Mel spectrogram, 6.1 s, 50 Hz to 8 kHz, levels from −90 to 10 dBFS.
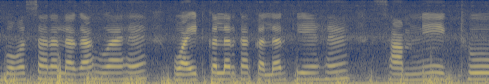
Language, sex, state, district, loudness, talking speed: Hindi, female, Odisha, Sambalpur, -19 LUFS, 135 wpm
